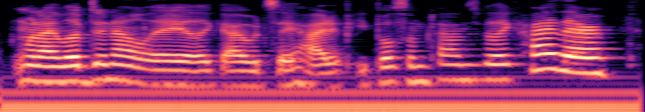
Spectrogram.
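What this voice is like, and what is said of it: Minnesota Midwestern accent. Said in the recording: “You have more of a Minnesota accent.”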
